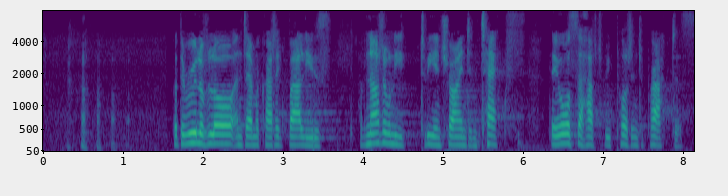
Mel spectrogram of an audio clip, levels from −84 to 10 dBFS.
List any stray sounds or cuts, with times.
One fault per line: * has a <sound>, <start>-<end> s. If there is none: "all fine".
* has a laugh, 0.3-1.1 s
